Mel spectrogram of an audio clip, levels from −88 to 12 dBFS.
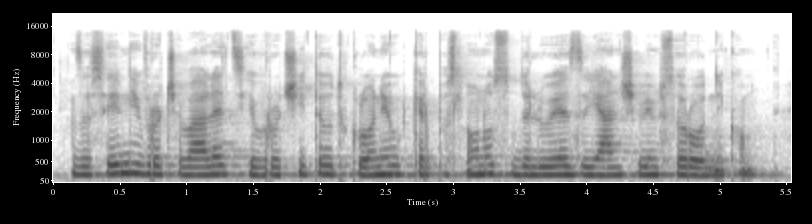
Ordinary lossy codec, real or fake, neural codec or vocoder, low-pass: none; fake; vocoder, 48 kHz, 128 mel bands, Vocos; 14.4 kHz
